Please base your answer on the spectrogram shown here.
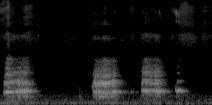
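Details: Rescued three-month-old kitten kept indoors with adult cats, possibly in heat, gives drawn-out harmonic yowls, four in a row with short pauses between them, in a quiet room.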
